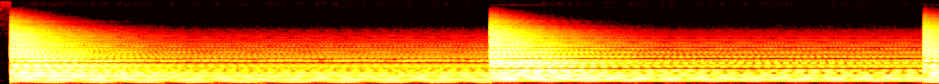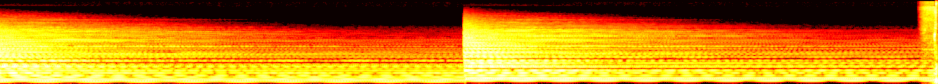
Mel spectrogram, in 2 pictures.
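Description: Four sustained synth chords, each struck in turn and ringing out through Ableton Hybrid Reverb loaded with a crash cymbal convolution impulse, with a shimmering, bright wash at each attack that decays into a smooth tonal tail.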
